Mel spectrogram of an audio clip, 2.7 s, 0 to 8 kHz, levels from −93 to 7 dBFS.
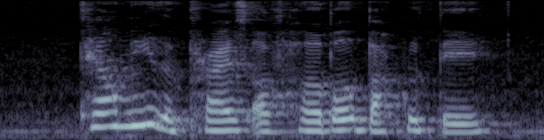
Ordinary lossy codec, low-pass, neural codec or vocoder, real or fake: none; none; codec, 16 kHz, 16 kbps, FreqCodec, larger model; fake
